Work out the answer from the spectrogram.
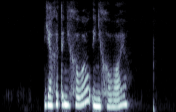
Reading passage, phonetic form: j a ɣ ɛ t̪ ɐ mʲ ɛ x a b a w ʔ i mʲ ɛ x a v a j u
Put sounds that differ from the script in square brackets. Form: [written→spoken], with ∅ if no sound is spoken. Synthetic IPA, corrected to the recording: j a ɣ ɛ t̪ ɐ [mʲ→nʲ] ɛ x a [b→v] a w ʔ i [mʲ→nʲ] ɛ x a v a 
